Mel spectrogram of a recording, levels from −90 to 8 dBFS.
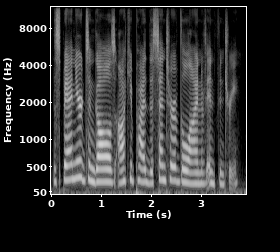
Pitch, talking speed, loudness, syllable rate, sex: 230 Hz, 185 wpm, -17 LUFS, 4.9 syllables/s, female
